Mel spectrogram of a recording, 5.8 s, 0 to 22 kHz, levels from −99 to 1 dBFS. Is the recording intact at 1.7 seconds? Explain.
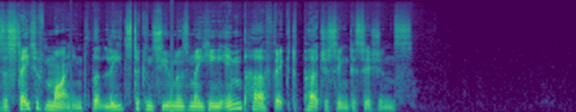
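No. Just after "that leads to", at 1.71 s, the speech drops out in a hard-edged hole of about 12 ms. This is a gap between chunks: the audio appears to arrive in one-second pieces, and silence is left at a join rather than any sound being lost.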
